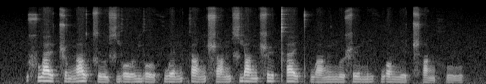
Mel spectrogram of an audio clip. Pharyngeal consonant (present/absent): absent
